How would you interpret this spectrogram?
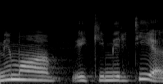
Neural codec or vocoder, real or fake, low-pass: none; real; 10.8 kHz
